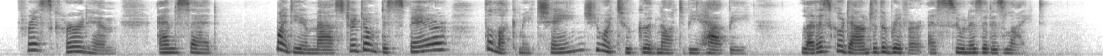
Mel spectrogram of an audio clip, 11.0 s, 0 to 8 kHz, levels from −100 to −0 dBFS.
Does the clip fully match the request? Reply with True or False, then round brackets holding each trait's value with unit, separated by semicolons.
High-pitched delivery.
True (205 Hz)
